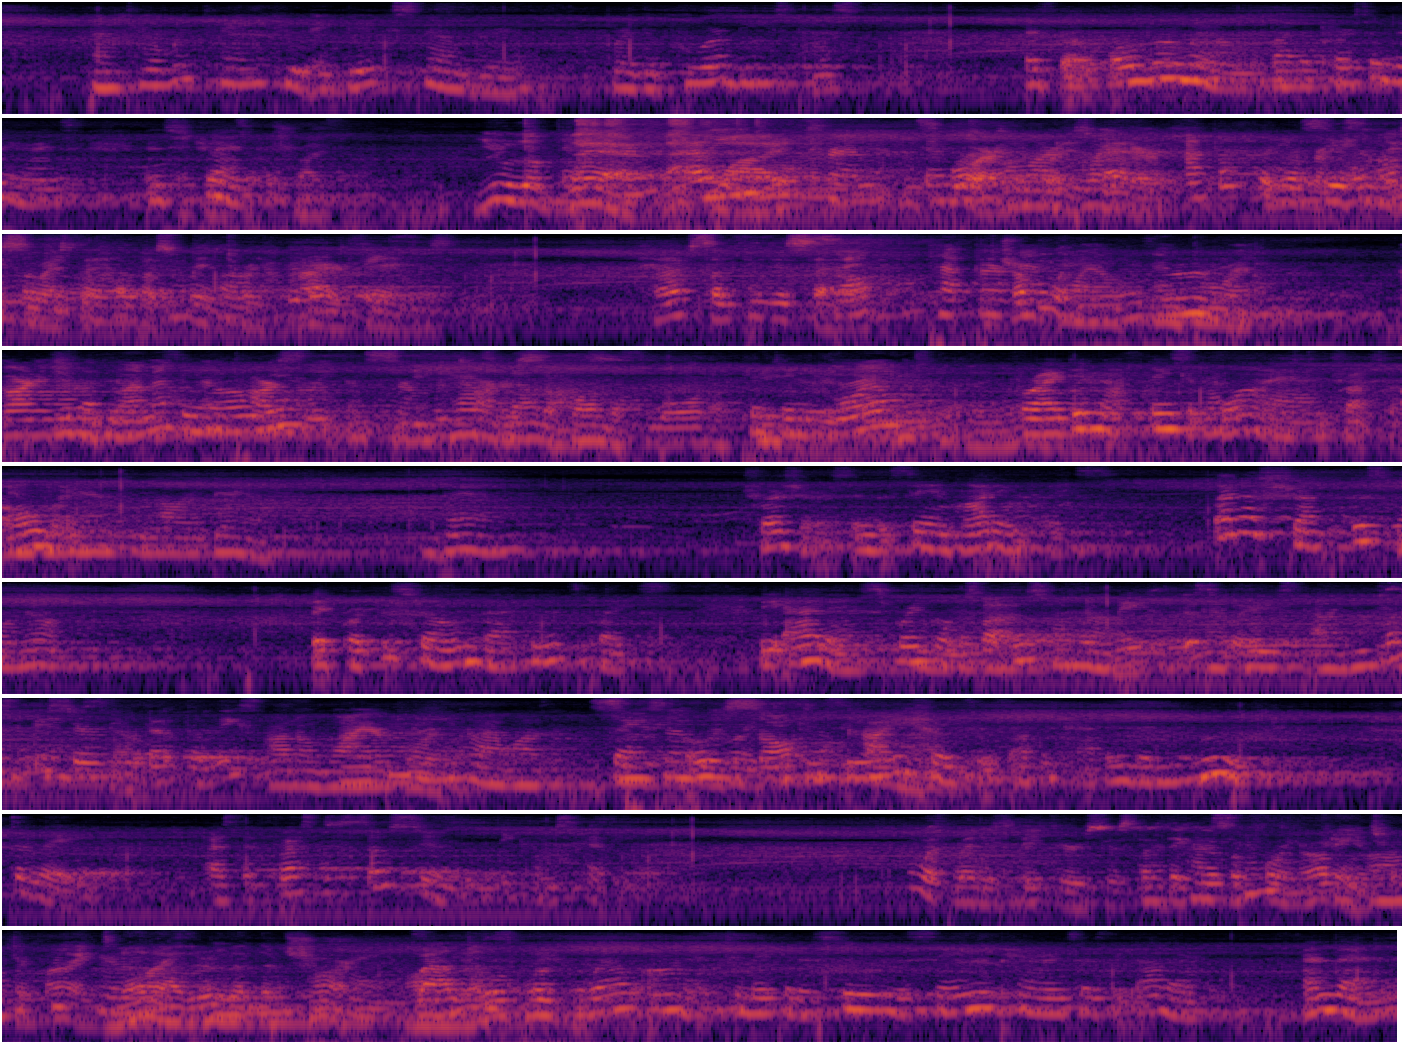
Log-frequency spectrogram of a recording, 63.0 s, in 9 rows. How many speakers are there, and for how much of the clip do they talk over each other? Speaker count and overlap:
six, about 46%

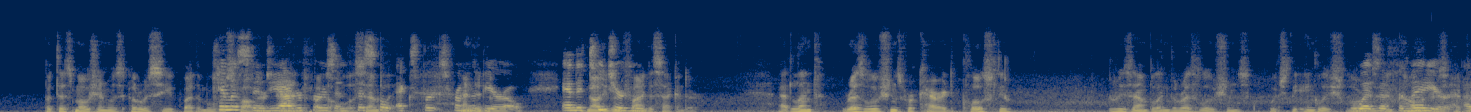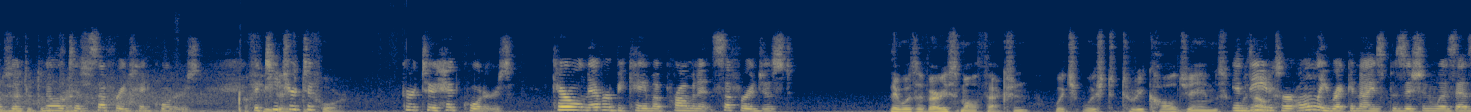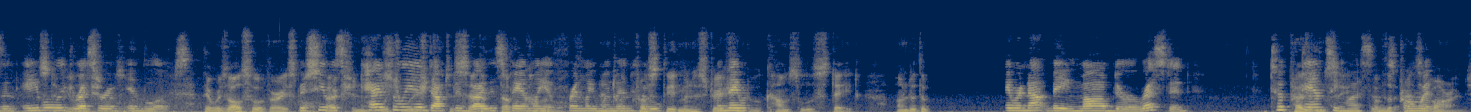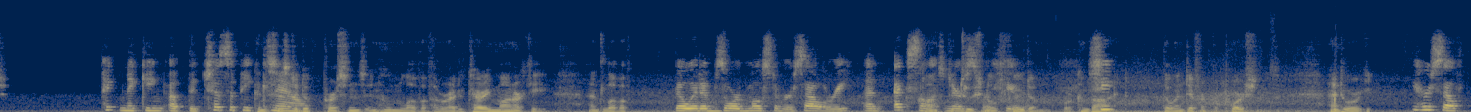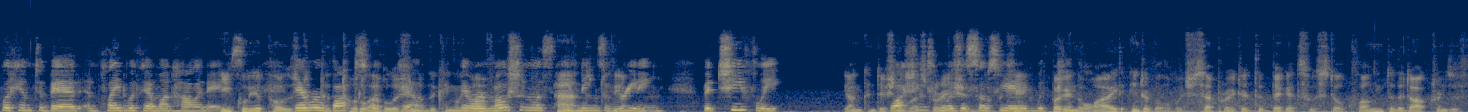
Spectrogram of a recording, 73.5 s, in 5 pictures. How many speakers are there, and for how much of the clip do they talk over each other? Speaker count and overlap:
two, about 32%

